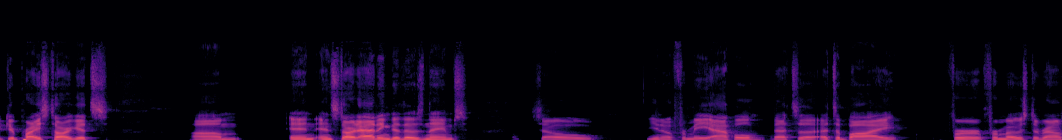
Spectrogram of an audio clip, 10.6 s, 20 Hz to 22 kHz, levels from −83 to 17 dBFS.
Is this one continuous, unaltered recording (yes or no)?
yes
